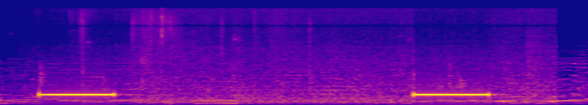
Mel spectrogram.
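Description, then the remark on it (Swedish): Two long, steady telephone tones sound about five seconds apart, each lasting roughly a second, with faint background noise and murmuring in between as a call connects to a witness testifying by telephone in a court hearing. “säger att hon nu ändrat sig och är villig att ställa upp som vittne över telefon.”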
